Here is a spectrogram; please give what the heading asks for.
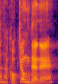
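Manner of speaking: usual speaking voice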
